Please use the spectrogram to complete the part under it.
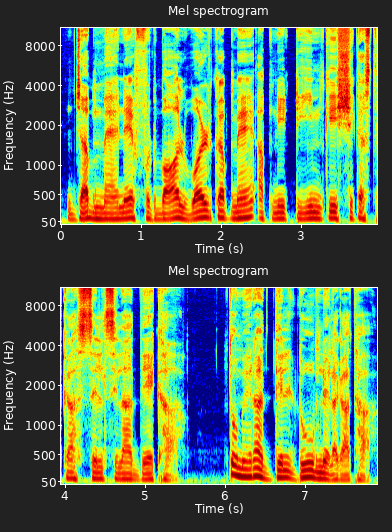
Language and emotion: Urdu, sad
